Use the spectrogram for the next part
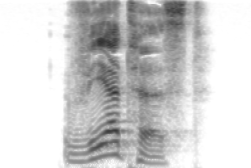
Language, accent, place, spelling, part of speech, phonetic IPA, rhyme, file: German, Germany, Berlin, wertest, verb, [ˈveːɐ̯təst], -eːɐ̯təst, De-wertest.ogg
- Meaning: inflection of werten: 1. second-person singular present 2. second-person singular subjunctive I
